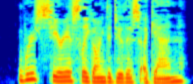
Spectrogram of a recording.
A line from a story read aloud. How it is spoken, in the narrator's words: Elle said nervously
